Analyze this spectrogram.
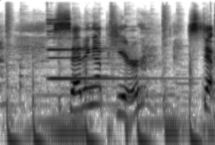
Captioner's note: bell chimes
